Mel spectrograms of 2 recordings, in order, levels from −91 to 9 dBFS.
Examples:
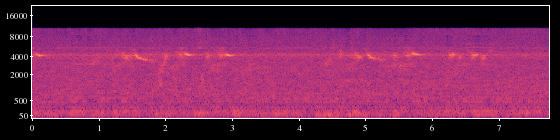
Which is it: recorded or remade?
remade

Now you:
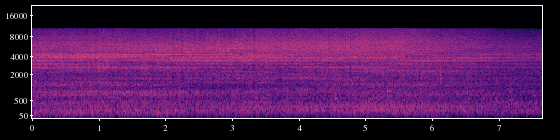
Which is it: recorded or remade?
recorded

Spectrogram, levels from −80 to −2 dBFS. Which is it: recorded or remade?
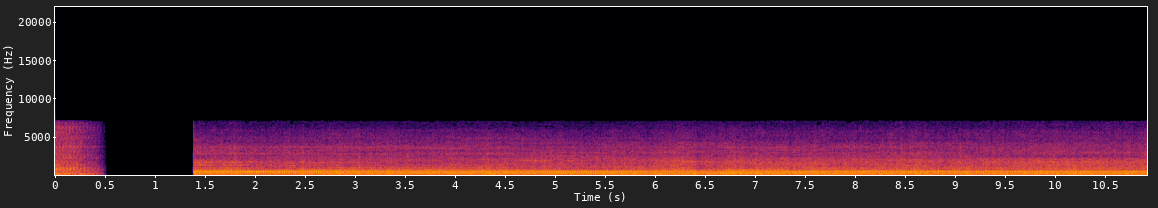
recorded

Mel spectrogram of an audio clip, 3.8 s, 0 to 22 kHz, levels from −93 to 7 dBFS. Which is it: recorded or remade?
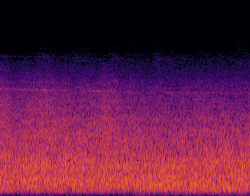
recorded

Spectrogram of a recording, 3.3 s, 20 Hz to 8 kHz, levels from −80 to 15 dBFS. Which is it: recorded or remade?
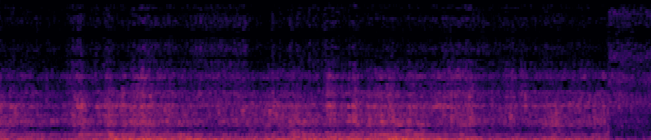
recorded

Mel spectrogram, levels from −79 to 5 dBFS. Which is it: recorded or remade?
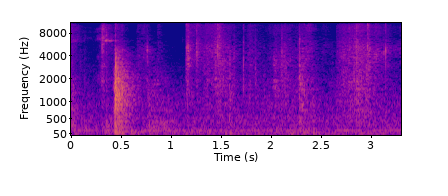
recorded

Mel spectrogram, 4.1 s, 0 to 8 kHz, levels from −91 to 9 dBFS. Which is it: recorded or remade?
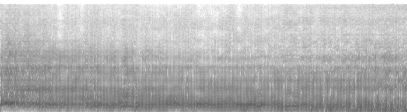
remade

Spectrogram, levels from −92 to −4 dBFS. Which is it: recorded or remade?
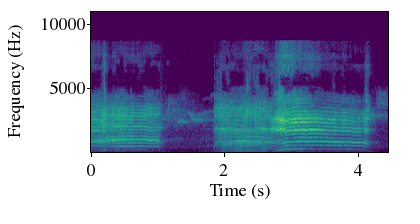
remade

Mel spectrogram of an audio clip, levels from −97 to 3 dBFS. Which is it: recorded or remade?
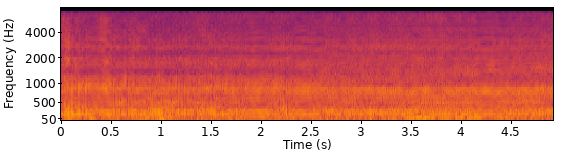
remade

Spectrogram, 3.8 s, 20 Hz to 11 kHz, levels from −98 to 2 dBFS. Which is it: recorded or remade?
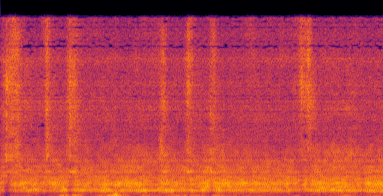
remade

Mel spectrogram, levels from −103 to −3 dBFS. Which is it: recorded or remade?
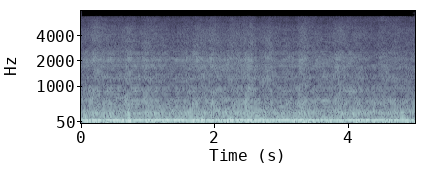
remade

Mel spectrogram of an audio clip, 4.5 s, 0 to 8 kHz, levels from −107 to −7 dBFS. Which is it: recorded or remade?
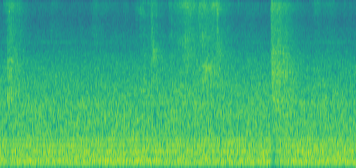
recorded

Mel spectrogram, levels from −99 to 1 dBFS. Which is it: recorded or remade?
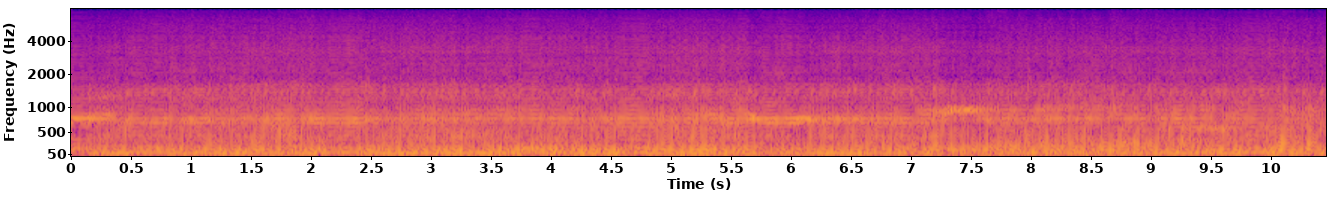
remade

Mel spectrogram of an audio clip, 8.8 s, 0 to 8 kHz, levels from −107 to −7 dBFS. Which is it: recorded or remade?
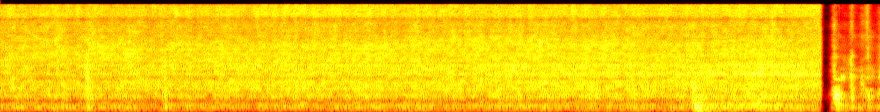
remade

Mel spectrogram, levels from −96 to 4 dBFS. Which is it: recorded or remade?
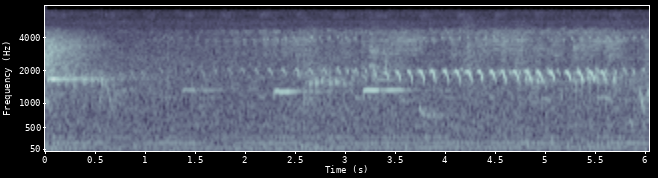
recorded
